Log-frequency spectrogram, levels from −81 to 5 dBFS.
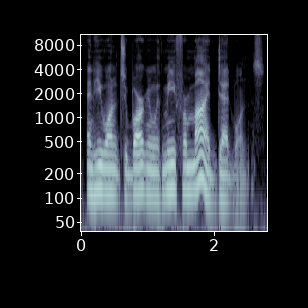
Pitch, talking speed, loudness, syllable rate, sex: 110 Hz, 235 wpm, -18 LUFS, 5.0 syllables/s, male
